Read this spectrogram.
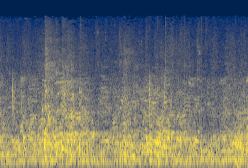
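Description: Pool balls clack against each other and roll.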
